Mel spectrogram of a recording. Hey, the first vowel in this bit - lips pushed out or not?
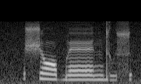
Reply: yes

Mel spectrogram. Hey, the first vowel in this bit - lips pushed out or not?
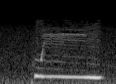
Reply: no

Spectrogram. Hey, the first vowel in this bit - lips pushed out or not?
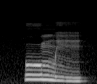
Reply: yes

